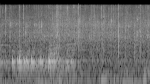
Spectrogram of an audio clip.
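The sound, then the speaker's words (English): Tomato frying in extra oil in a pan on a gas stove: a faint, steady hiss of sizzling oil with light crackles. “Okay, now the tomato will stay like this. It starts to pop out everything.”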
